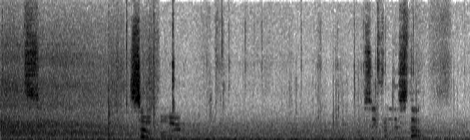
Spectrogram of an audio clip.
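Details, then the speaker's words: Acura RSX on a test drive after replacing the front axle and intermediate shaft: steady road rumble and engine hum pulling away from a stop, with the earlier clicking gone and less steering vibration; axle joints sound healthy. "it makes the most stop hey no noise that annoying noise is gone for good for now"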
